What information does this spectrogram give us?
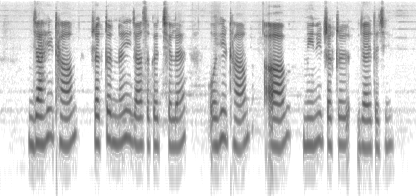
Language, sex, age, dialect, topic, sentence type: Maithili, female, 46-50, Southern/Standard, agriculture, statement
